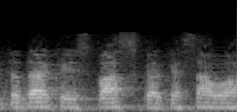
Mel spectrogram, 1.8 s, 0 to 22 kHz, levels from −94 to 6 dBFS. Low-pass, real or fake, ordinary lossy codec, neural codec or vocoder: 7.2 kHz; fake; AAC, 24 kbps; codec, 16 kHz, 0.4 kbps, LongCat-Audio-Codec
